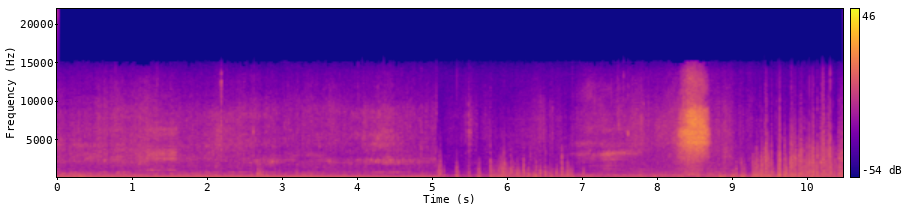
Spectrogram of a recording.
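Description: Motorboat engine droning steadily, which breaks off suddenly about halfway through. After that, wind buffets the microphone over choppy water, with a short hiss near the end.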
